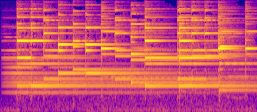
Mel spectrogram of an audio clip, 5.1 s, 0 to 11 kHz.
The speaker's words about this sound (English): Those are the bells of St. Johann's Church in Davos, Switzerland, about which there is this story to tell you. The church was built nearly 700 years ago, and over time, its spire was twisted by the stiff alpine winds, the story goes.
